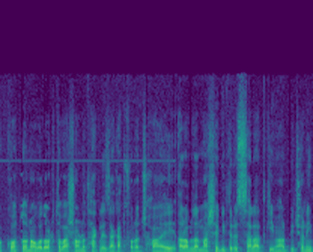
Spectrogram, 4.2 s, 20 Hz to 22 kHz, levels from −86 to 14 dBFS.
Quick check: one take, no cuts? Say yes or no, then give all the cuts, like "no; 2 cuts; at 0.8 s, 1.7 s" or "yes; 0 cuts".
no; 1 cut; at 2.3 s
